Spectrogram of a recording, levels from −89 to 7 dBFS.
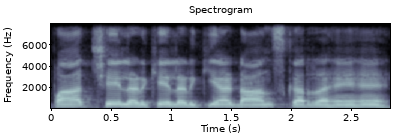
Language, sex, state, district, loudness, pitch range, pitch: Hindi, female, Haryana, Jhajjar, -13 LUFS, 180-195 Hz, 185 Hz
